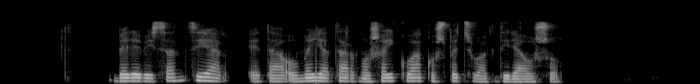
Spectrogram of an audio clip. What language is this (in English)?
Basque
